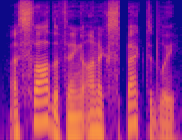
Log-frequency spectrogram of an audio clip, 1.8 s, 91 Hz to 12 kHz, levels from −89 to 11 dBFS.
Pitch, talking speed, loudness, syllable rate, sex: 115 Hz, 165 wpm, -20 LUFS, 5.6 syllables/s, male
